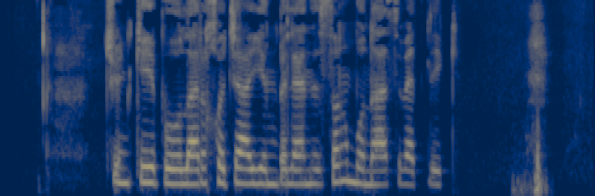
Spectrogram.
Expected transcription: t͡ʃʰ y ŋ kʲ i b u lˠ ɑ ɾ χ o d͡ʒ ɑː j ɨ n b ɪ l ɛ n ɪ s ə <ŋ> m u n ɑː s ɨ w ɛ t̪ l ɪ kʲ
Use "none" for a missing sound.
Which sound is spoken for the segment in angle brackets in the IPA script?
ŋ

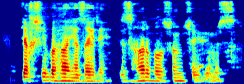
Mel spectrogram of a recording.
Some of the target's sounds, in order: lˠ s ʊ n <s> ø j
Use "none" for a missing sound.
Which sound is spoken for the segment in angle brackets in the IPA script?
s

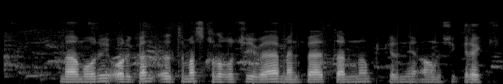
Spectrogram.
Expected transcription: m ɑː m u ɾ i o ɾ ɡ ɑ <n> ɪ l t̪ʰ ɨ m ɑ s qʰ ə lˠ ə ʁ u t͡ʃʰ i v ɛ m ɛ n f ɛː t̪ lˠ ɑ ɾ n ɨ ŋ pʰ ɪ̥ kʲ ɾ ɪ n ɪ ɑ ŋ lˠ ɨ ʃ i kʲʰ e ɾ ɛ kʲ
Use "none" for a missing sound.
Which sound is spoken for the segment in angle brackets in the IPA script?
n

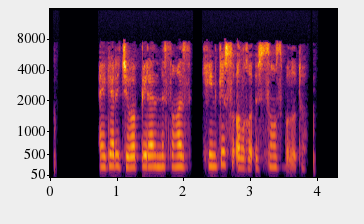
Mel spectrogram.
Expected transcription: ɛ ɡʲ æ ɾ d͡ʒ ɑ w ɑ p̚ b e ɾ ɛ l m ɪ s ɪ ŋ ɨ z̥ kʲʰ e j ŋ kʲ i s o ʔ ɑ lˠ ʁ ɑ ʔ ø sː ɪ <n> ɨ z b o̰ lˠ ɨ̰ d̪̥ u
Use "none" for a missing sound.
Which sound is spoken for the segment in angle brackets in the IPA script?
ŋ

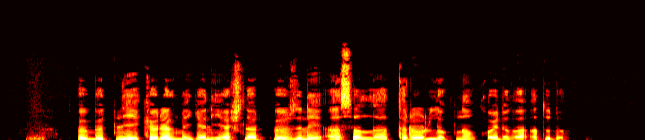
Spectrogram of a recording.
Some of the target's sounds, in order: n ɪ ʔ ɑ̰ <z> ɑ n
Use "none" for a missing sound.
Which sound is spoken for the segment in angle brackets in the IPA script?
s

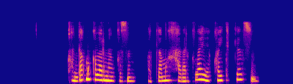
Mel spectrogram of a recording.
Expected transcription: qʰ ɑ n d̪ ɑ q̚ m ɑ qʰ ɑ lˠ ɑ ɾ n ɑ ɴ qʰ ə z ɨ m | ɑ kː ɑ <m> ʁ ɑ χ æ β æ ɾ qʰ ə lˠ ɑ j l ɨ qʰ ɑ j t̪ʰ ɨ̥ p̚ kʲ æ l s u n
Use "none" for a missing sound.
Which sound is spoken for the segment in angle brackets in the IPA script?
m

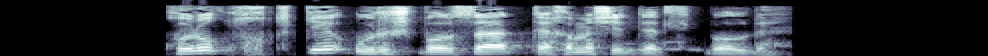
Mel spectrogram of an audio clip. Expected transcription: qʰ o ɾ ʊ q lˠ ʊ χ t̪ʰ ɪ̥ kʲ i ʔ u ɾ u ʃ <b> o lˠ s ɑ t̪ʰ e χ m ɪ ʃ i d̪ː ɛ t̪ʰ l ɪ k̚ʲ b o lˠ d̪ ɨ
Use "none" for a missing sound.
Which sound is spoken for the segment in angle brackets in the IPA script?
b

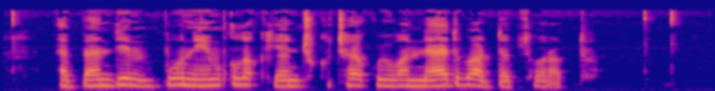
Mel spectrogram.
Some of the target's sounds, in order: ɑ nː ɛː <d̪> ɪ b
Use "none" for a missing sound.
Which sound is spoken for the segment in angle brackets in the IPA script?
d̪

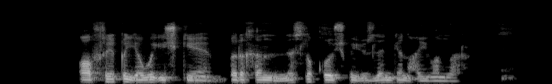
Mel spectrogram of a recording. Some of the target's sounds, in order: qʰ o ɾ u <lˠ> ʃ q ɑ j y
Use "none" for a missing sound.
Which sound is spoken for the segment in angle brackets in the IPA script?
none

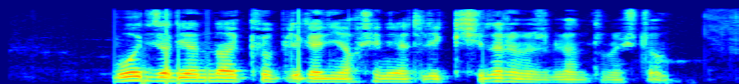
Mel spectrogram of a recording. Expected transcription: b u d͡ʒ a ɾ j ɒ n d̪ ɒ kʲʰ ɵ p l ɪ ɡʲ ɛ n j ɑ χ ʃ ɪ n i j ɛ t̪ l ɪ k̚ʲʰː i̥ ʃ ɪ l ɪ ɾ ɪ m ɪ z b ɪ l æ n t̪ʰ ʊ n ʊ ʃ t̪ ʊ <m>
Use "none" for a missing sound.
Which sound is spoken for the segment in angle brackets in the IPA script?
m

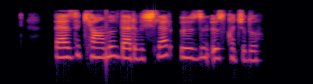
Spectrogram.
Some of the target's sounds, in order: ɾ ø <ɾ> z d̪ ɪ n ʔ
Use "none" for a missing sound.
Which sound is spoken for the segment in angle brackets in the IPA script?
none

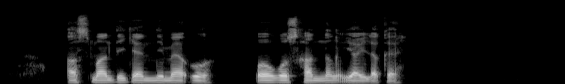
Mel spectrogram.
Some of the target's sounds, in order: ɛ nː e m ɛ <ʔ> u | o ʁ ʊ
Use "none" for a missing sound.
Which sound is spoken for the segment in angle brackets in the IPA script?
ʔ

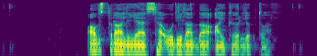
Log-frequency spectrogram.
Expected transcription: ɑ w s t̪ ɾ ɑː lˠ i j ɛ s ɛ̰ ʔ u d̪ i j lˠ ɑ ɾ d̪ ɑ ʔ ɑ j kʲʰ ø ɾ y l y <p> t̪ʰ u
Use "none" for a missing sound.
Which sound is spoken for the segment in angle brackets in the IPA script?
p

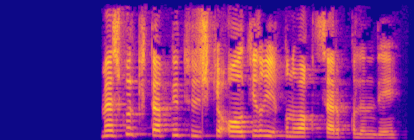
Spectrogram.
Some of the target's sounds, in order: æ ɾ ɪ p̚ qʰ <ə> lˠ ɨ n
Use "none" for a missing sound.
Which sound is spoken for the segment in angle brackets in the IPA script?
ə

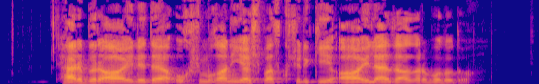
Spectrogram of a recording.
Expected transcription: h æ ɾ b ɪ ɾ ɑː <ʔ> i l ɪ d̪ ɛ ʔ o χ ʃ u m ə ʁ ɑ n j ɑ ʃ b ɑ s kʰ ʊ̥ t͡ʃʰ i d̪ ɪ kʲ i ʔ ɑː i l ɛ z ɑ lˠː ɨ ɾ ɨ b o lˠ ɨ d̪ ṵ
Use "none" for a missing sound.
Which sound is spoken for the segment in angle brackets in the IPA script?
none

